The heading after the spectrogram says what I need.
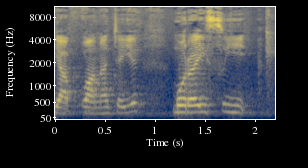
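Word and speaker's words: مريسيع: गजबे मोरे सी इसको अब स्पेल करना इसको प्रोनाउंस करना भी आपको आना चाहिए मुरई सी ये एक ही गजबे का नाम है ठीक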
